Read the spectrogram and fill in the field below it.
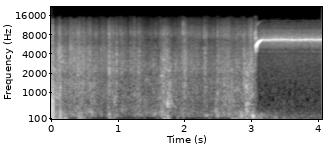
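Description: Dogs rustle through long grass.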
